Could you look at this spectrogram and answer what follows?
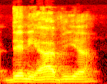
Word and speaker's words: Deni Avdija: How do you pronounce his name? The kid, Deni Avdija.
